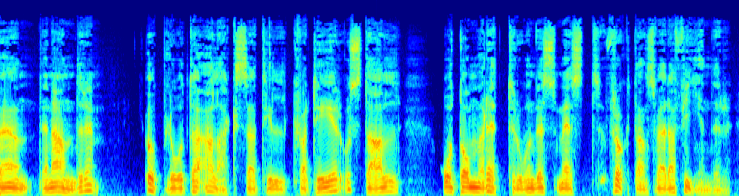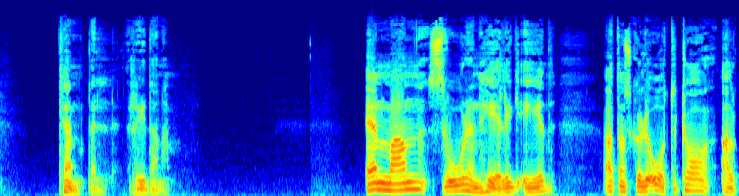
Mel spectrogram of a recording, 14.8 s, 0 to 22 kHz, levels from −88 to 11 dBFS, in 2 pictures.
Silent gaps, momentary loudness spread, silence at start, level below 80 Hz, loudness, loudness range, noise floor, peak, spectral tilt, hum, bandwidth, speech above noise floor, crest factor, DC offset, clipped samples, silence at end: none; 11 LU; 0 s; -36 dBFS; -14 LUFS; 10 LU; -62 dBFS; 0 dBFS; -5.5 dB/octave; none; 15.5 kHz; 49 dB; 14 dB; under 0.1%; under 0.1%; 0 s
